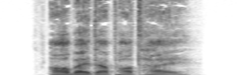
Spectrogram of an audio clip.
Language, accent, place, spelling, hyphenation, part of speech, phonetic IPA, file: German, Germany, Berlin, Arbeiterpartei, Ar‧bei‧ter‧par‧tei, noun, [ˈaʁbaɪ̯tɐpaʁˌtaɪ̯], De-Arbeiterpartei.ogg
- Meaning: workers' party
